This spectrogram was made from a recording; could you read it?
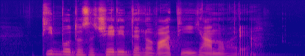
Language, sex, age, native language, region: Slovenian, male, 18-29, Slovenian, Savinja region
